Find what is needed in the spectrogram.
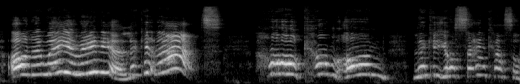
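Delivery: high, loud, drawn-out amazement; big excited squeal of a reaction; thrilled disbelief. Real, not acted. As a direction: exclaim in delighted disbelief, stretching the words. Gushing over viewers' pictures.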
